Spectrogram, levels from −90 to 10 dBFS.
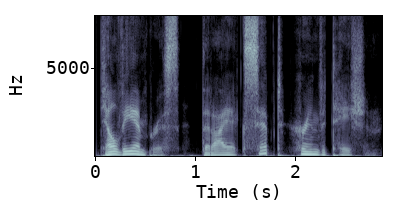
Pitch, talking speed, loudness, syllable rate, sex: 120 Hz, 165 wpm, -21 LUFS, 5.3 syllables/s, male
